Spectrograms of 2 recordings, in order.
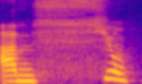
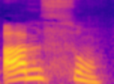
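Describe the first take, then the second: First: The ending has a 'y' glide: 'sion'. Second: The ending is a plain 'son' sound. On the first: The speaker calls it wrong. "Ce n'est pas hameçon. Il n'y a pas le i" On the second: The speaker calls it right. "C'est juste le se tout seul avec le son on après"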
